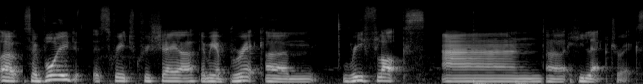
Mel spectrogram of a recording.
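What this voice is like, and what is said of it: Usual voice. Nothing is said of it.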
